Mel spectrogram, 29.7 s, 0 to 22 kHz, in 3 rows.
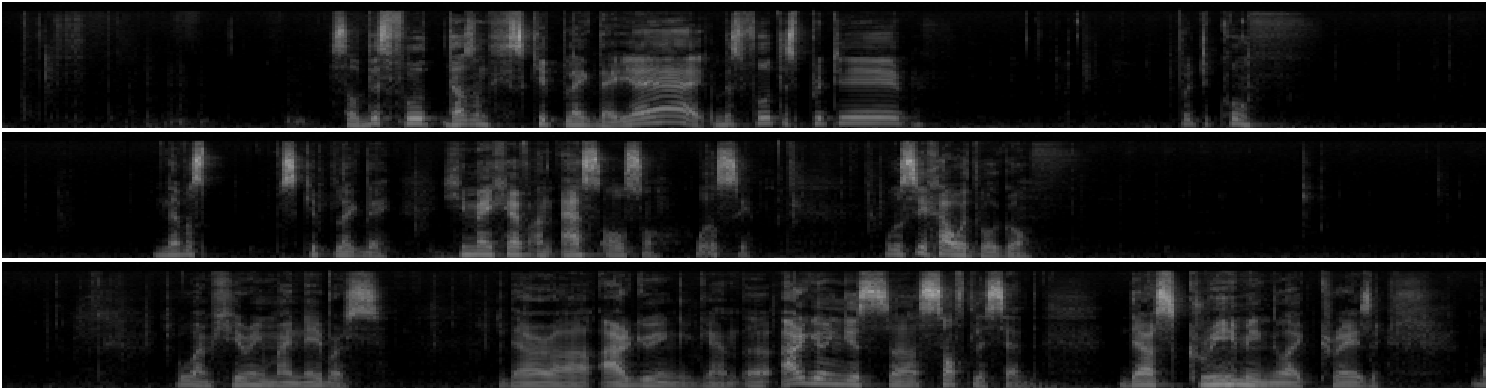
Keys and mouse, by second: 23.2 ctrl+1, 29.2 ctrl+1.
